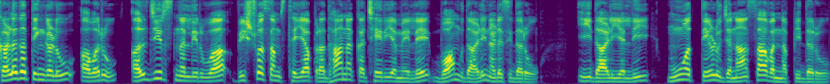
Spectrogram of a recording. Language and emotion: Kannada, neutral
